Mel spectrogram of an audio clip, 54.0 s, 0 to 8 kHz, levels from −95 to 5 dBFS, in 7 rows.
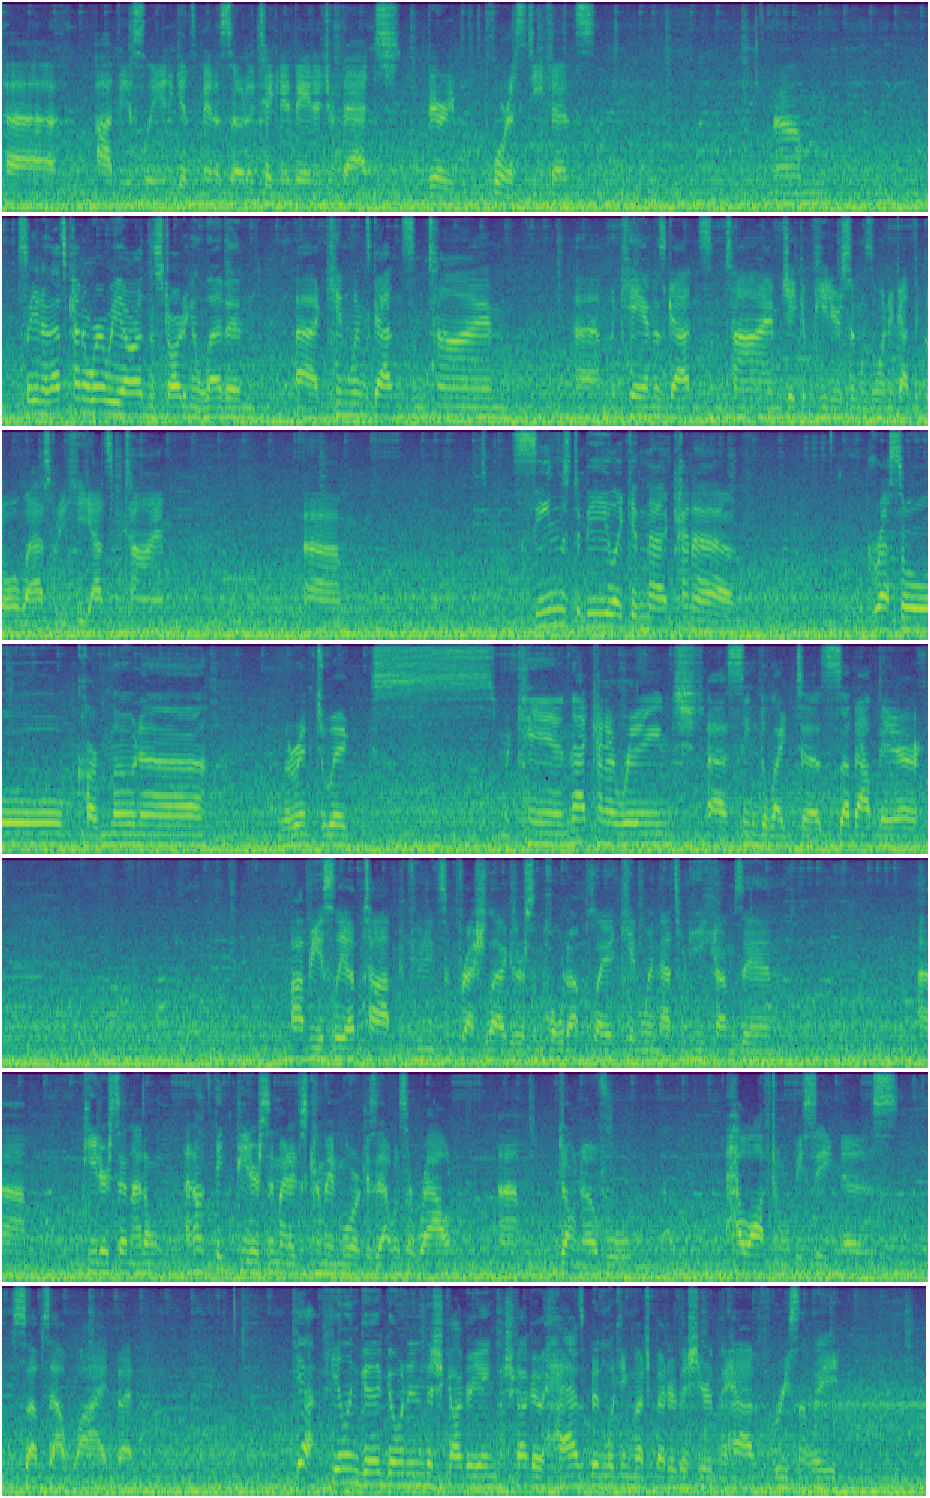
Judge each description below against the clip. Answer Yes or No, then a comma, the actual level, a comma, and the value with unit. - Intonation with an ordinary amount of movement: Yes, average, 4.5 semitones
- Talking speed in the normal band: Yes, average, 165 wpm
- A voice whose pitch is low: Yes, low, 125 Hz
